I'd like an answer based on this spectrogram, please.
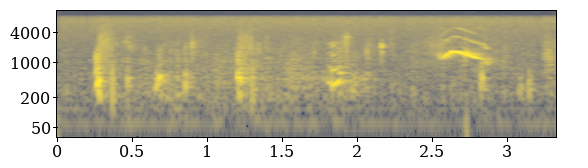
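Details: Standard poodle puppies, three and a half weeks old, at their first meal of soaked mushy kibble; brief high squeaks and short whimpers, one thin rising-falling whine near the end, amid soft licking and shuffling.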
